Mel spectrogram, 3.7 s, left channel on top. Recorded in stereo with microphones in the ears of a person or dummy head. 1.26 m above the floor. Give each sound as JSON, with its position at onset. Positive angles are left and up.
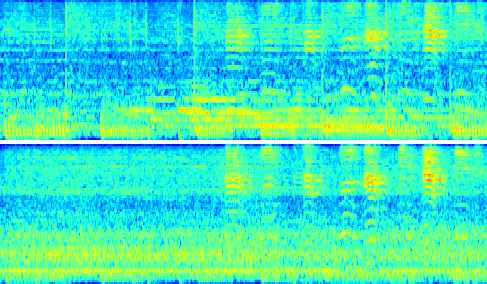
{"t": 1.7, "sound": "a squeak", "side_deg": -70, "distance_m": 4.0}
